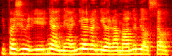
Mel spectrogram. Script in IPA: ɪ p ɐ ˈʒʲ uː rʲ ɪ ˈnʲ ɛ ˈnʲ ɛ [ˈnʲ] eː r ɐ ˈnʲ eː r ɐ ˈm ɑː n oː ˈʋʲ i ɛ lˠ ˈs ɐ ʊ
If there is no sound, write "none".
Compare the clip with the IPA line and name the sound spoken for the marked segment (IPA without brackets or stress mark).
nʲ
